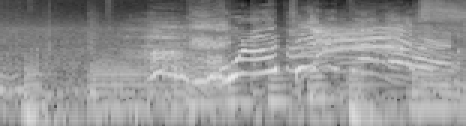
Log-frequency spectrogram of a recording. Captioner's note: campers exclaiming; gasps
